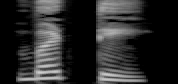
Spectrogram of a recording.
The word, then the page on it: ಭಟ್ಟಿ: kannada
